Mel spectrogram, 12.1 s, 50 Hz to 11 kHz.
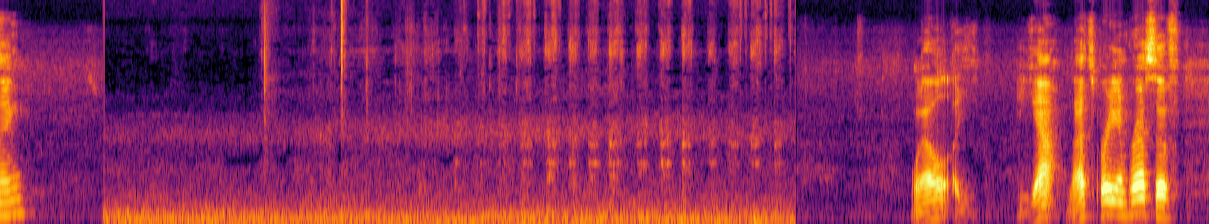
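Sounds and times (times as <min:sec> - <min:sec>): steady low rumble: 0:01.0 - 0:08.0.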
